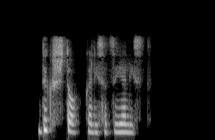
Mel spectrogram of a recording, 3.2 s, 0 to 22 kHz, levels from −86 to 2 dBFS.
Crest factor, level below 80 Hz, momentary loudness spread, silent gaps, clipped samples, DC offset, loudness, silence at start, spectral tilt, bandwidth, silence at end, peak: 22 dB; -72 dBFS; 12 LU; 1.23-1.29 s; under 0.1%; under 0.1%; -23 LUFS; 0.6 s; -2 dB/octave; 8 kHz; 1.1 s; -4 dBFS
